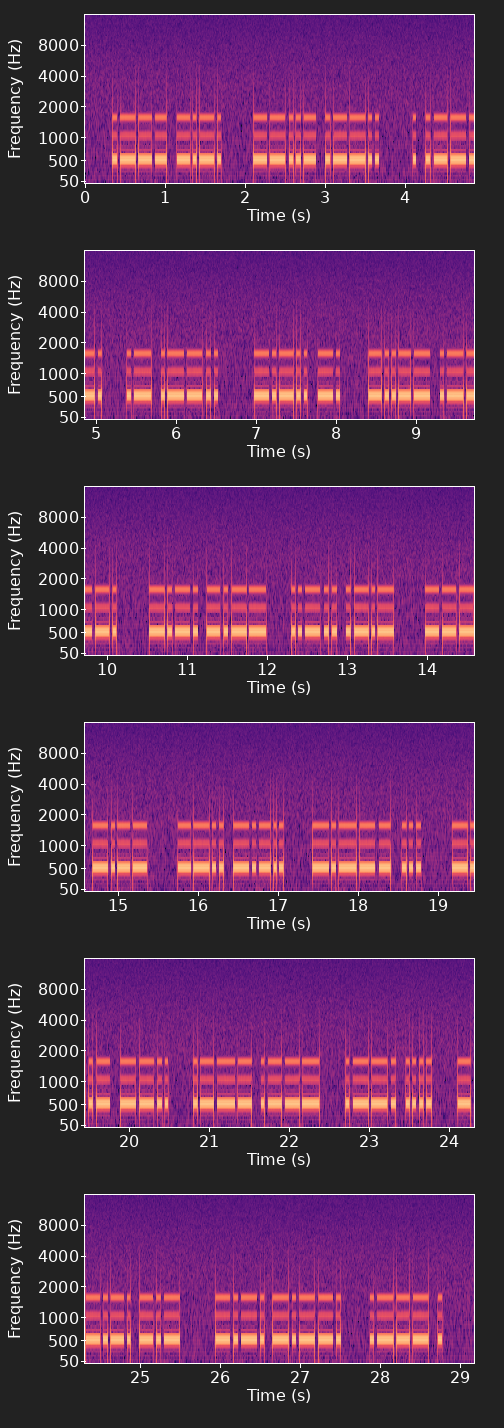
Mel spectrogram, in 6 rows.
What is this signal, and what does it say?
Morse code (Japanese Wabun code), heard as a keyed tone, hand-sent with a straight key, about 27 wpm, 530 Hz. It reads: ヲニ ヒヱ ヘセ イヱ キタ ユセ ニケ トロ レケ フキ エラ マフ ヲヲ ツヌ シワ ニル ヲヘ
